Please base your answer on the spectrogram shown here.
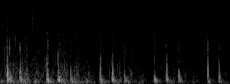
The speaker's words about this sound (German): Sogleich schwang er sich auf sein treues Pferd und galoppierte zum Drachenwald.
